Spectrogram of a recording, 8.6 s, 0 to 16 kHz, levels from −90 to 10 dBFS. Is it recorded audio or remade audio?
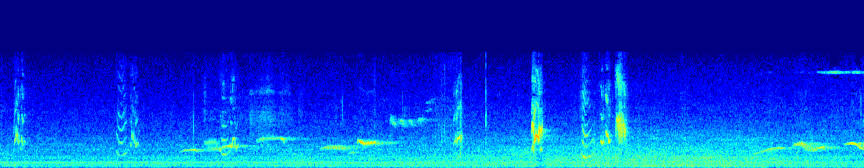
recorded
